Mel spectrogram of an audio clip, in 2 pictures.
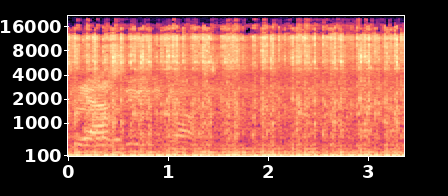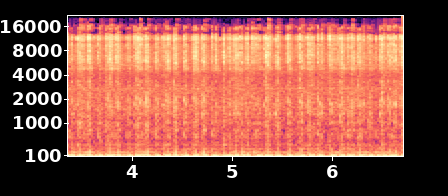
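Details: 1966 Pontiac GTO V8 after a white-smoke diagnosis and repair: a deep, even rumble with no knocks, misses or stumbles. It sounds good with no white smoke; the slight blue smoke on revving is attributed to contamination burning off.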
